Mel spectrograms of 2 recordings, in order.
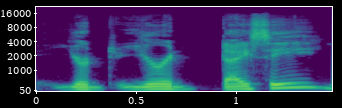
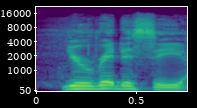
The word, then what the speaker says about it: Eurydice: So when we were talking about it 3 years ago, what this is, the narrative is it's the adaptation of Orpheus and I can never pronounce her name. You're Dicey. – You're close. – Yeah. Oh. – I know, but this is getting dicey. – That's them. Eurydice. I just did a Google pronunciation thing. Eurydice. – Wasn't even close.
